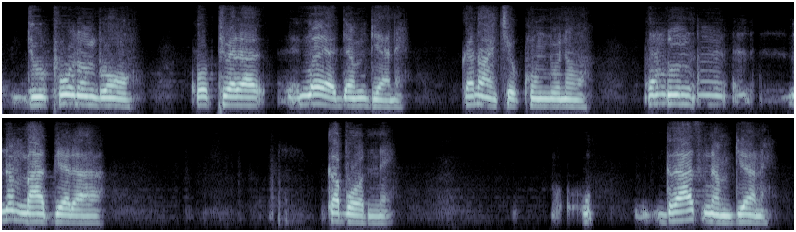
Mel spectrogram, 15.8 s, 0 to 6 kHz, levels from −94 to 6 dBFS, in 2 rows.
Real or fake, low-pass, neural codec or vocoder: fake; 5.4 kHz; codec, 16 kHz, 1.1 kbps, Voila-Tokenizer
